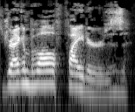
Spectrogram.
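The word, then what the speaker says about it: Dragon Ball FighterZ: I say that because there's a big Z at the end which no one could still tell how you're supposed to pronounce the title of this game it's Dragon Ball Fighters okay yeah that's how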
